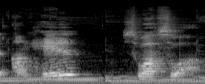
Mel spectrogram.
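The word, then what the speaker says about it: Ángel Zuazua: one such friend is is a guy named anel swasa or as we would pronounce it Angel um because that's the way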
